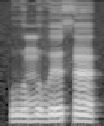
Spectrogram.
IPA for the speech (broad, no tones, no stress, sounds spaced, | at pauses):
β ʊ m ʊ β ø θ œ̃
